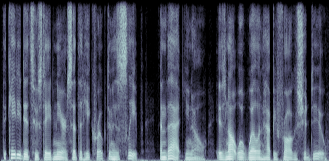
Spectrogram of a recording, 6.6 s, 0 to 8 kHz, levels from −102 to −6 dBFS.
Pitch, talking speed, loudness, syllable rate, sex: 100 Hz, 225 wpm, -22 LUFS, 4.9 syllables/s, male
